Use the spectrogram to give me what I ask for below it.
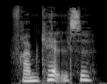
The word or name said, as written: fremkaldelse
